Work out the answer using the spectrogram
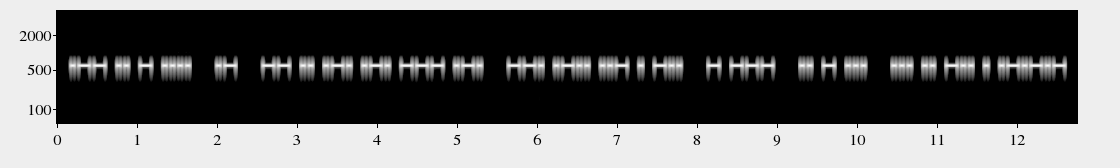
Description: Morse code, heard as a keyed tone, about 25 wpm, 600 Hz. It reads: WITH A MIRROR GLUED TO ITS SIDE.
